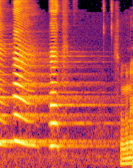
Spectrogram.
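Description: A melodic sample played from the Output Arcade software instrument, pitched up an octave: a held note, then a note sliding down in pitch and a short third note, ringing out and fading. A voice starts near the end.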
